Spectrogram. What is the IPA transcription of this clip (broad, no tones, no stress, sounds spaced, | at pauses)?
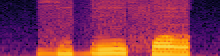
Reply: v u ɓ o f ʌ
